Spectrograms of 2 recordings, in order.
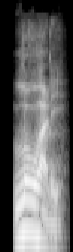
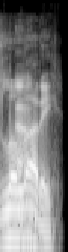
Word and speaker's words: Lil Huddy: Yeah, you got too much enunciation in your pronunciation. Yes. – All right. And in fact, in this version, there's not even a space. So it's Lil Huddy.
